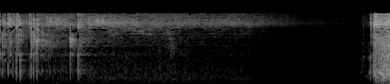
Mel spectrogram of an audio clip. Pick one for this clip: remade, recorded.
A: recorded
